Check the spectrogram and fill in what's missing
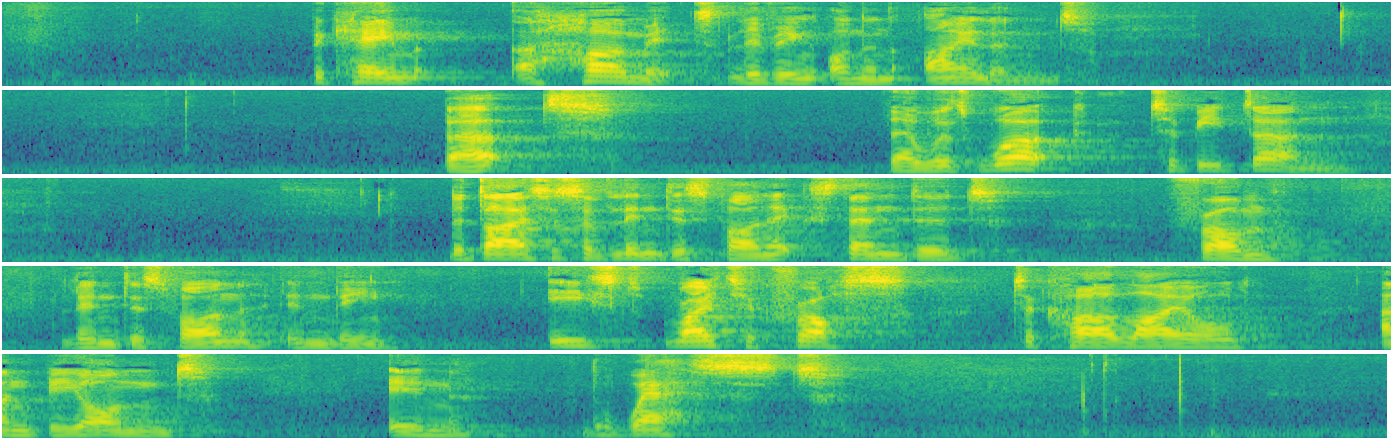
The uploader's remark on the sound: This HOMILΞTTΞ was recorded during Mass at All Saints’ Winterbourne Down.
